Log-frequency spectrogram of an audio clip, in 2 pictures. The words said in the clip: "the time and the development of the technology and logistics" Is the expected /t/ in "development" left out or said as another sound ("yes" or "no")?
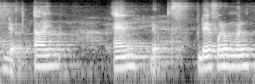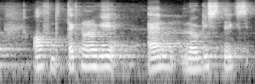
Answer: no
